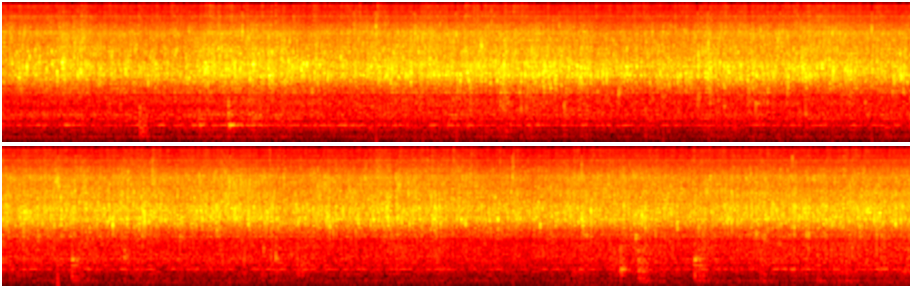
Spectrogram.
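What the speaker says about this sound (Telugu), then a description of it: "చేప ముక్కలు వేసుకుందాం. మీడియం ఫ్లేమ్లోనే వేయించుకుందాం" Pieces of koramenu fish frying over a medium flame, a steady, loud, close sizzle with crackling that holds evenly throughout, with no talk over it.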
